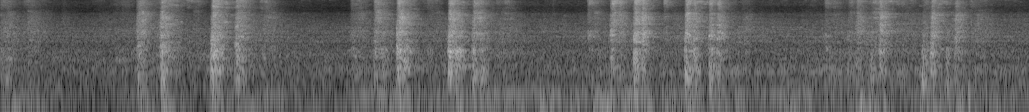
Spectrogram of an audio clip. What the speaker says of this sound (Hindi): मज़ेदार ट्रैक साउंड के साथ ट्रेन हमारी आगे बढ़ रही है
